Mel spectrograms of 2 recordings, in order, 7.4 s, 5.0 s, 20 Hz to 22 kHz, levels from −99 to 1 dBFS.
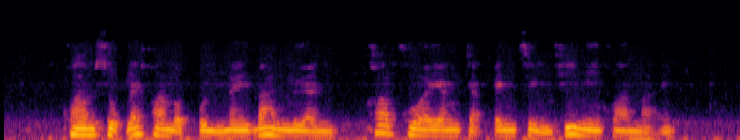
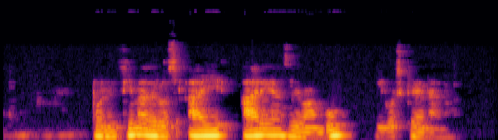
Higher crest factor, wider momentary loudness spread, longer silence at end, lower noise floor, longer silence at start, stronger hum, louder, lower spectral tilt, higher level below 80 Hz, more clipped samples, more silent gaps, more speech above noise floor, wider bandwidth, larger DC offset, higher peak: about the same, 14 dB vs 16 dB; second, 10 LU vs 17 LU; second, 0 s vs 0.6 s; first, -54 dBFS vs -50 dBFS; first, 0.5 s vs 0.2 s; neither; second, -26 LUFS vs -18 LUFS; first, -12 dB/octave vs -9 dB/octave; first, -46 dBFS vs -52 dBFS; neither; neither; about the same, 30 dB vs 33 dB; second, 4.2 kHz vs 6 kHz; neither; second, -10 dBFS vs -2 dBFS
